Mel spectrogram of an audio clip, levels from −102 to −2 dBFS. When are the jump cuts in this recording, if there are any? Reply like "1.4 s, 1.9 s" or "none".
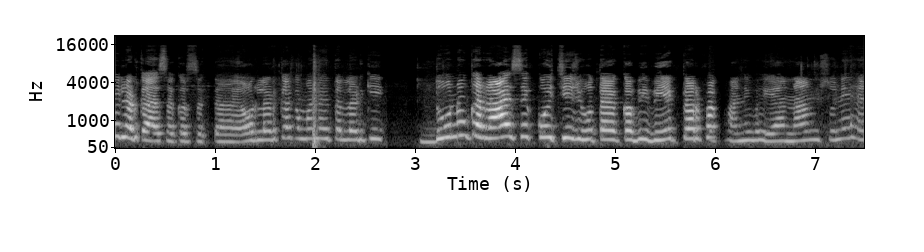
6.0 s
